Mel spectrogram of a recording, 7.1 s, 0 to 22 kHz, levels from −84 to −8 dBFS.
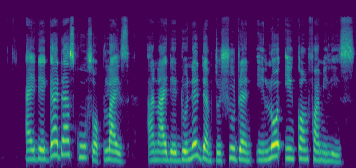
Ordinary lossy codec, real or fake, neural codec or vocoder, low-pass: MP3, 96 kbps; fake; vocoder, 44.1 kHz, 128 mel bands every 256 samples, BigVGAN v2; 14.4 kHz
